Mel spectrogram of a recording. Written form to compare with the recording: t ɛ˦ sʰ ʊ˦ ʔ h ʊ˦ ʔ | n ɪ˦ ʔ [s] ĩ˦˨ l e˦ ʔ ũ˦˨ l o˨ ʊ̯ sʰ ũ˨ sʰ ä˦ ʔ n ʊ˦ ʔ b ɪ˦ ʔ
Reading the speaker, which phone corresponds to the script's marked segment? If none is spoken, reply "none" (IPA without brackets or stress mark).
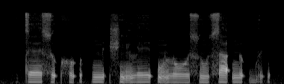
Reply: ʃ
